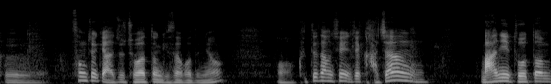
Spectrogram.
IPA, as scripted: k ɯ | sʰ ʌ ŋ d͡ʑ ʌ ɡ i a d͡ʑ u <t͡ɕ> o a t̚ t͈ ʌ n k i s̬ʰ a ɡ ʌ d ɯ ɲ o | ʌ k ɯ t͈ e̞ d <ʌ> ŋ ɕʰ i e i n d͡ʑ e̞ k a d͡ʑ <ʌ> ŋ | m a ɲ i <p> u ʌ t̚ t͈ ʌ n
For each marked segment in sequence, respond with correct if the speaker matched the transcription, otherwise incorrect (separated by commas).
correct, incorrect, incorrect, incorrect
